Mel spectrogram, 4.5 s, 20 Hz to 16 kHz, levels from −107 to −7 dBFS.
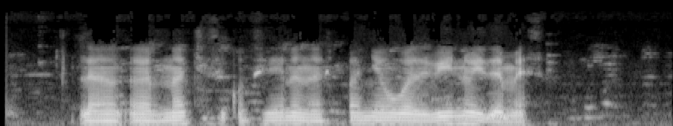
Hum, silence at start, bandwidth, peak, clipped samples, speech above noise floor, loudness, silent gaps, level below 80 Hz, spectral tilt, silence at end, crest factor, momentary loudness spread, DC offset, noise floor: none; 0.05 s; 4.3 kHz; -10 dBFS; under 0.1%; 28 dB; -25 LUFS; none; -46 dBFS; -10 dB/octave; 0.45 s; 16 dB; 9 LU; under 0.1%; -52 dBFS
